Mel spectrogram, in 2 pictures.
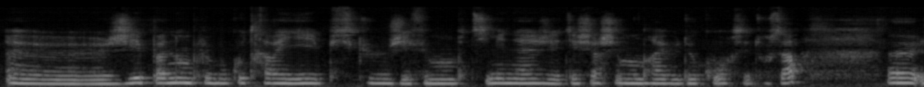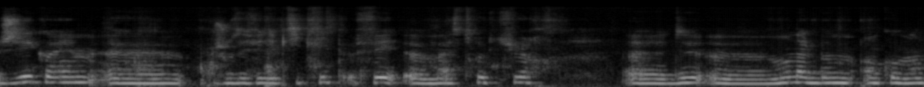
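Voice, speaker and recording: A woman chatting casually in her home craft studio vlog, with a cold, talking hesitantly with many fillers and pauses. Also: mid-range voice, little pitch movement, warm tone, a little hiss or hum. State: sniffly with a cold. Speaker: craft vlogger.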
